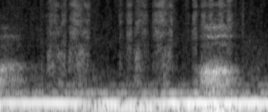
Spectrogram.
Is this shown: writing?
yes

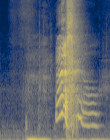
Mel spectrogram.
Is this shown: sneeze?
yes

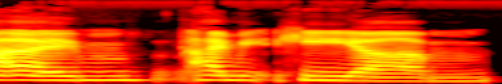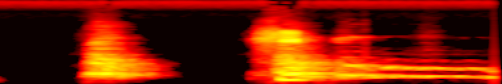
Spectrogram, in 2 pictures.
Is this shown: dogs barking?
yes

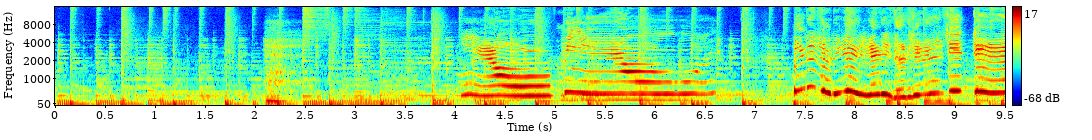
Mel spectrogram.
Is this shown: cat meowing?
yes

